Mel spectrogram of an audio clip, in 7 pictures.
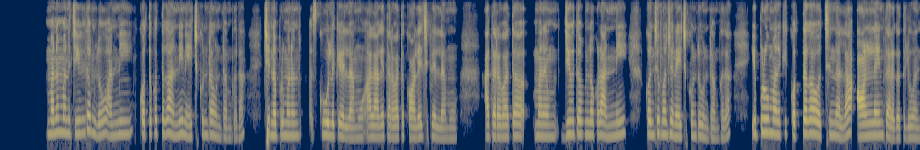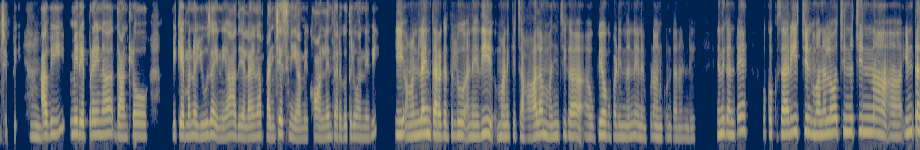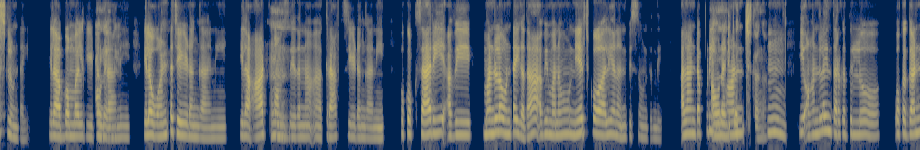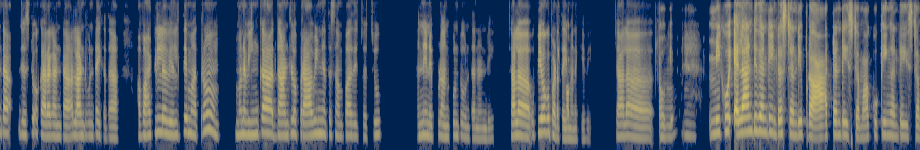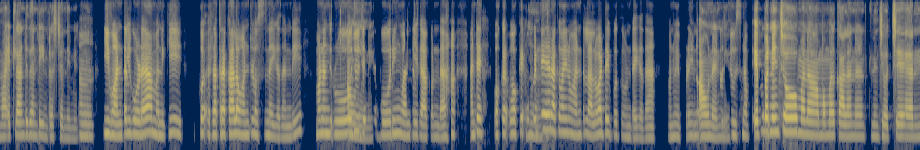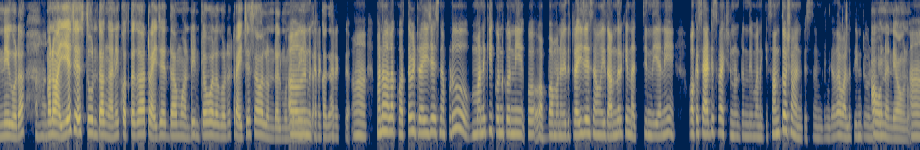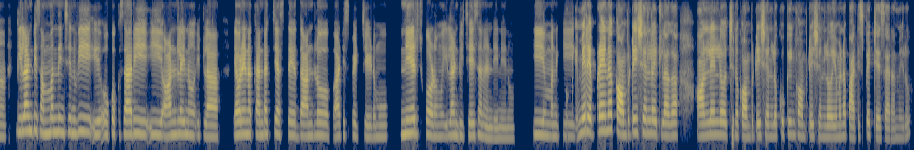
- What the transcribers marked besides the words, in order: in English: "ఆన్‌లైన్"; in English: "ఆన్‌లైన్"; in English: "ఆన్‌లైన్"; tapping; other background noise; in English: "ఆర్ట్ ఫార్మ్స్"; in English: "క్రాఫ్‌ట్స్"; in English: "ఆన్‌లైన్"; in English: "జస్ట్"; in English: "బోరింగ్"; chuckle; in English: "ట్రై"; in English: "ట్రై"; in English: "మెయిన్‌గా"; in English: "కరెక్ట్. కరెక్ట్"; in English: "ట్రై"; in English: "ట్రై"; in English: "ఆన్‌లైన్"; in English: "కండక్ట్"; in English: "పార్టిసిపేట్"; in English: "కాంపిటీషన్‌లో"; in English: "ఆన్‌లైన్‌లో"; in English: "కాంపిటీషన్‌లో, కుకింగ్ కాంపిటీషన్‌లో"; in English: "పార్టిసిపేట్"
- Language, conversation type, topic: Telugu, podcast, ఆన్‌లైన్ తరగతులు మీకు ఎలా అనుభవమయ్యాయి?
- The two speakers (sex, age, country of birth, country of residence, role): female, 35-39, India, India, host; female, 40-44, India, United States, guest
